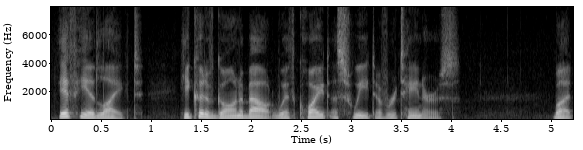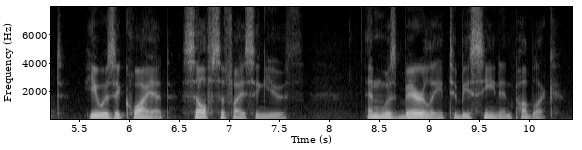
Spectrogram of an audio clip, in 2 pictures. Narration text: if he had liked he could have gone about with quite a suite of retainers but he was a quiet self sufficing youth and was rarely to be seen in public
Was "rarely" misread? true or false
true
